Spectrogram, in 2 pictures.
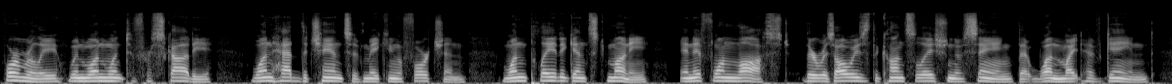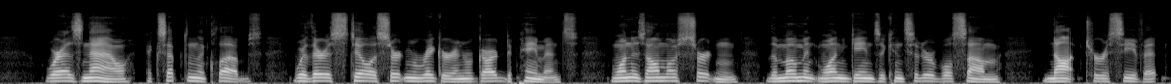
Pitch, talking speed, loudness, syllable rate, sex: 145 Hz, 170 wpm, -18 LUFS, 5.3 syllables/s, male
